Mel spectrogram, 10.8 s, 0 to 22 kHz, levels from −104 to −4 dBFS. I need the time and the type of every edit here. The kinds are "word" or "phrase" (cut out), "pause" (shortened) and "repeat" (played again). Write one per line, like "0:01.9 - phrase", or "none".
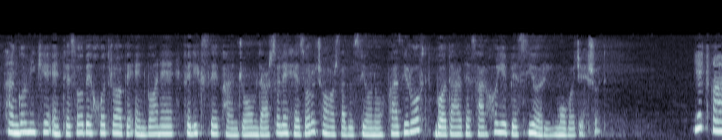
0:02.7 - pause
0:06.4 - pause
